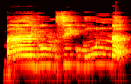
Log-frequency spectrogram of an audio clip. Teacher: Mimnya dibaca fathah 2 harokat karena setelahnya ada alif.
